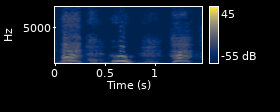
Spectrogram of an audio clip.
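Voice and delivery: loud, high "ah" and "ooh" gasps; hammed-up panicky yelps; mock panicked gasps. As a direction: act out short bursts of panic. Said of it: "So I'm going".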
